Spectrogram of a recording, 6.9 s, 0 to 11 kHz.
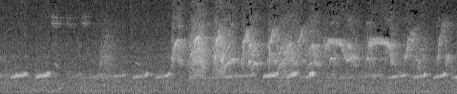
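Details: Kajika frog in a small satoyama stream, Ichihara, Chiba Prefecture, Japan, June 2022: short high chirps repeated steadily, partly covered midway by louder, harsher, rapidly pulsed calls from another animal.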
